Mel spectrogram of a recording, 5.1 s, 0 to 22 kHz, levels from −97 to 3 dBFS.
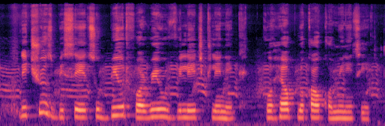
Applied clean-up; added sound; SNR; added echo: none; Bird vocalization, bird call, bird song; 20 dB; none.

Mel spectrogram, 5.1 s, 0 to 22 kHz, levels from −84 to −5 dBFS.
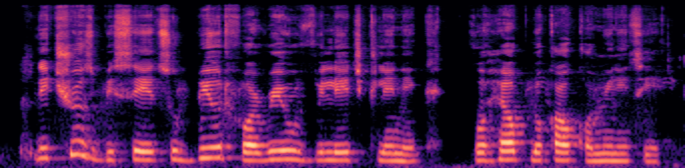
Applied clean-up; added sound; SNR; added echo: neural mask model Resemble Enhance denoiser.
